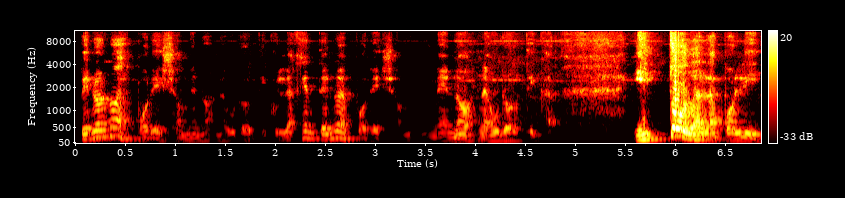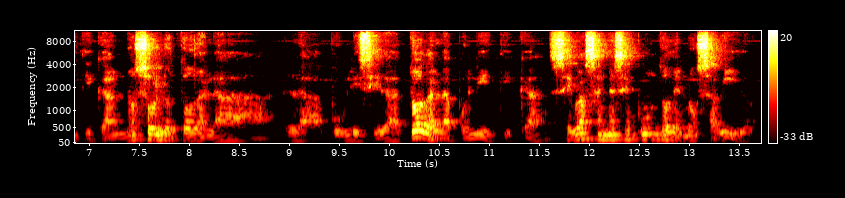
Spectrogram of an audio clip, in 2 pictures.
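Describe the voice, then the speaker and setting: A man's voice: on the low side, sing-song, moderate pace, roomy sound. A man with an Argentine accent giving a casual, digressive university lecture on psychoanalysis, often checking in with "¿sí?". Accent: Argentine Spanish. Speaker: psychoanalysis teacher.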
